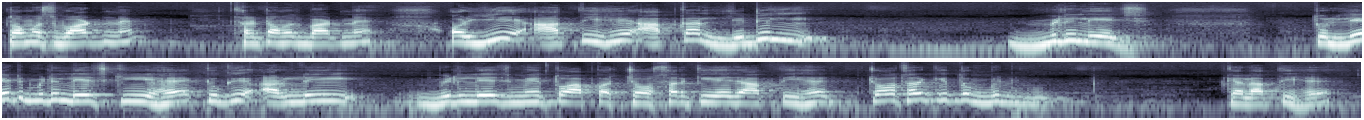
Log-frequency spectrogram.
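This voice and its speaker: Indian lady teacher, slow and steady, reads a question then explains it. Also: mid-range voice. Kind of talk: exam-prep lecture.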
